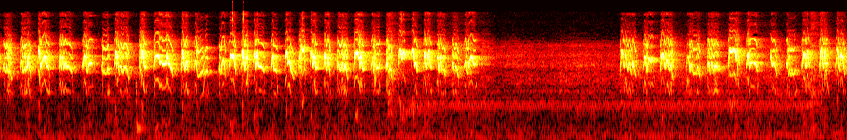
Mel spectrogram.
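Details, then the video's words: Breeding male white-eye singing to call a female: nearly five seconds of fast, high chattering notes, a pause of over a second with a faint steady tone, then the rapid twittering resumes. "PLECI GACOR NGEBREN - KECIAL KUNING BIRAHI MEMANGGIL BETINA"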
